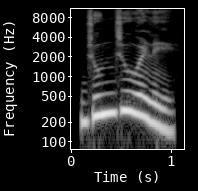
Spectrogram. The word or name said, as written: ಜುಂಜುವಳೆ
